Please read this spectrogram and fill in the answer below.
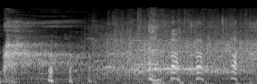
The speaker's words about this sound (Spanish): ¡Ovación! ¡Ovación al manchego! Por favor.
